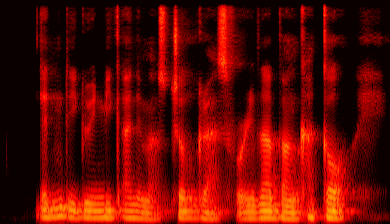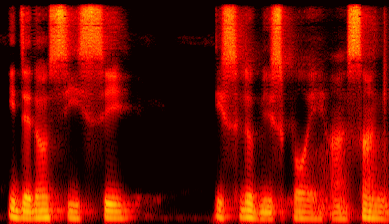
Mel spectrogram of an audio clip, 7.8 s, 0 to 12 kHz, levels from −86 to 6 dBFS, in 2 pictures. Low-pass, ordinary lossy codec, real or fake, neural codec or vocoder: 10.8 kHz; none; fake; codec, 24 kHz, 0.9 kbps, WavTokenizer, large speech release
